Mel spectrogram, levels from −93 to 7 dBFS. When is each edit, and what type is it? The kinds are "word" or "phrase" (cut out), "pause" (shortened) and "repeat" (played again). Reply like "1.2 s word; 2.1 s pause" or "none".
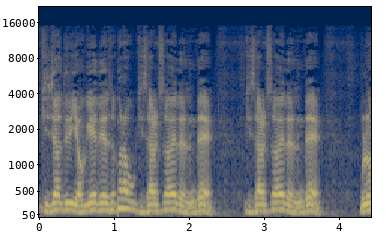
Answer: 1.0 s word; 2.7 s repeat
